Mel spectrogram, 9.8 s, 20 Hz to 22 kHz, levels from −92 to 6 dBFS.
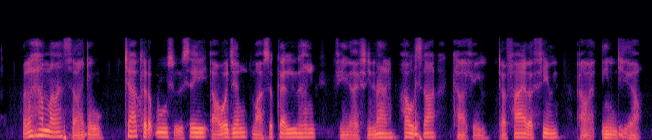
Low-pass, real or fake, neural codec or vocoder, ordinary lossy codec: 7.2 kHz; fake; codec, 16 kHz, 1 kbps, FreqCodec, larger model; none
